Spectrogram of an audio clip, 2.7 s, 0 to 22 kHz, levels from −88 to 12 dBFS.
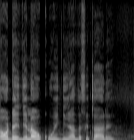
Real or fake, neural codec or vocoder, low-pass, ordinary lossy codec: real; none; none; none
